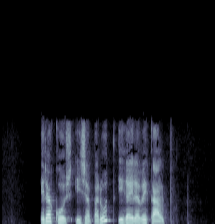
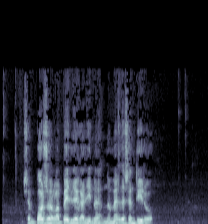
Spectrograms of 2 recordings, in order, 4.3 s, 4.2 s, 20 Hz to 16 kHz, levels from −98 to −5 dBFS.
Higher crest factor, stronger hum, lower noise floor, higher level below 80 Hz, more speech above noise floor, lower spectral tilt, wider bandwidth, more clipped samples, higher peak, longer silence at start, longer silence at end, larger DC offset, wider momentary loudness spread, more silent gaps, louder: about the same, 20 dB vs 18 dB; neither; first, -84 dBFS vs -64 dBFS; second, -70 dBFS vs -56 dBFS; first, 59 dB vs 42 dB; about the same, -5 dB/octave vs -5.5 dB/octave; second, 7.8 kHz vs 11 kHz; neither; about the same, -6 dBFS vs -6 dBFS; first, 0.8 s vs 0.5 s; second, 1 s vs 1.15 s; neither; second, 6 LU vs 12 LU; neither; second, -25 LUFS vs -22 LUFS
